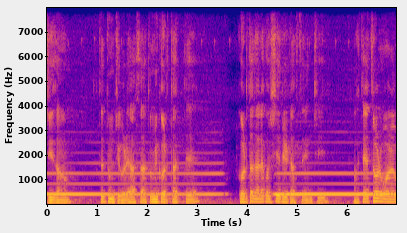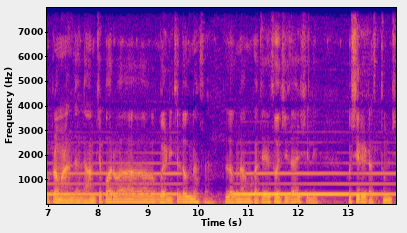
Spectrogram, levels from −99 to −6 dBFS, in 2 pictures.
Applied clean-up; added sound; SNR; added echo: none; Wind instrument, woodwind instrument; 2 dB; reverberation time 1.6 s.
